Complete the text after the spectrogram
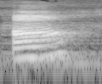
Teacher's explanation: you can call it as back open rounded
